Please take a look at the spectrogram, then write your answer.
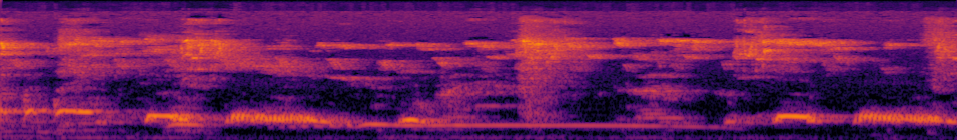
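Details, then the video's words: Local zebra dove singing vigorously ('manggung') early in the morning: low, mellow tonal coos in short rolling phrases, then one long steady drawn-out note, then more phrases. Faint higher chirps from other small birds sit in the background. "Masih pagi MANGGUNG,Suara burung perkutut lokal alam gacor"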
